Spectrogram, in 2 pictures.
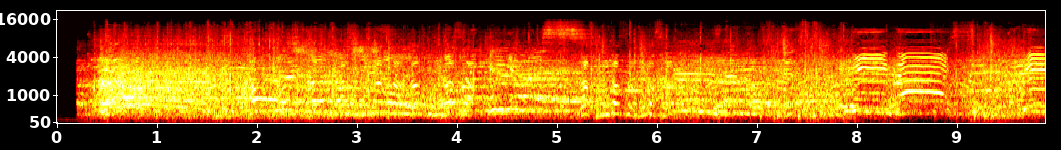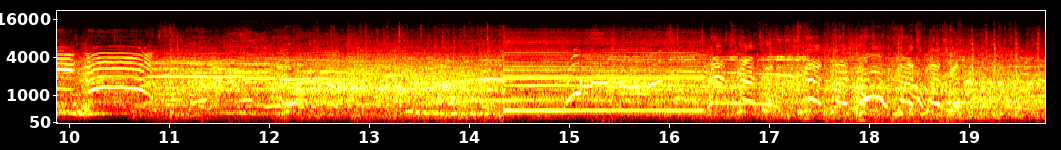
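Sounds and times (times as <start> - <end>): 
basketball arena crowd: 0.0 - 19.7
basketball game-end buzzer: 14.3 - 16.9.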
